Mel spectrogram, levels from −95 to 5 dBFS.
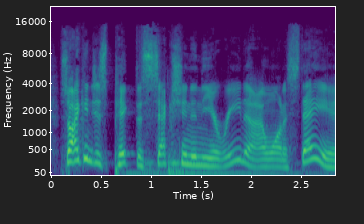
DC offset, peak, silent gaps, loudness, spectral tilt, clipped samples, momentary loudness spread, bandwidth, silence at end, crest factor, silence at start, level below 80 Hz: under 0.1%; -10 dBFS; none; -28 LUFS; -4 dB/octave; under 0.1%; 7 LU; 15.5 kHz; 0 s; 18 dB; 0.1 s; -50 dBFS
